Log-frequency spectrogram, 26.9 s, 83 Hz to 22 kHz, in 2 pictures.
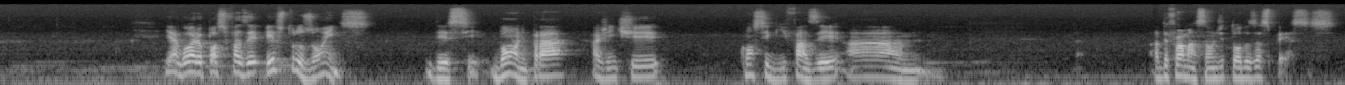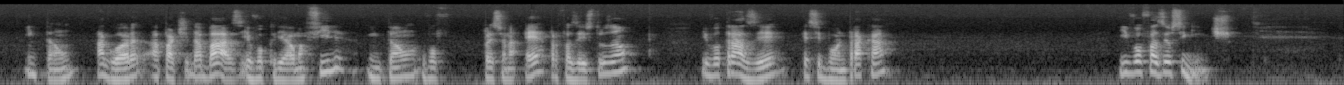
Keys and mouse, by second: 2.2 click, 5.6 shift+middle click, 6.6 ctrl+middle click, 12.2 ctrl+middle click, 14.1 shift+middle click, 20.3 e.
